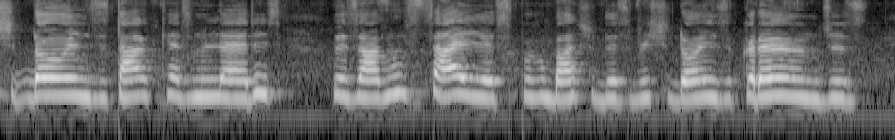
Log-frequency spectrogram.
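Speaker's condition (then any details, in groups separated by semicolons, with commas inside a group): Cerebral palsy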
